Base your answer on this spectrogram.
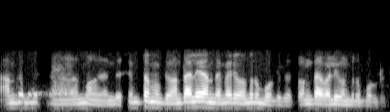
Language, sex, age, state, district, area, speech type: Tamil, male, 60+, Tamil Nadu, Virudhunagar, rural, conversation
